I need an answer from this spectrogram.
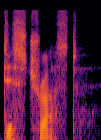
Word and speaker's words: distrust: So, distrust. Distrust. Distrust. Distrust. Distrust. That's right. Then the first time you sort of missed out the tea a little bit.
